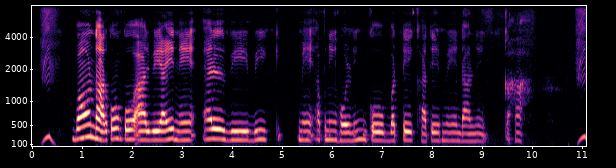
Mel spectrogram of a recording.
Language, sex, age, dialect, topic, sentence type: Hindi, female, 41-45, Garhwali, banking, statement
